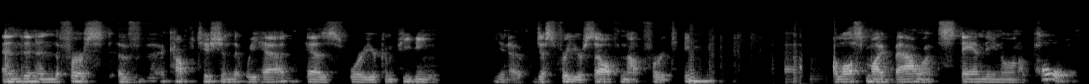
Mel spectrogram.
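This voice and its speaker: Music plays in the background behind a voice with an American accent. The intonation stays monotone and flat at a moderate pace. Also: man, medium pitch for a man. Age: 70s. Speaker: former diplomat and navy frogman. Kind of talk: casual chat.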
